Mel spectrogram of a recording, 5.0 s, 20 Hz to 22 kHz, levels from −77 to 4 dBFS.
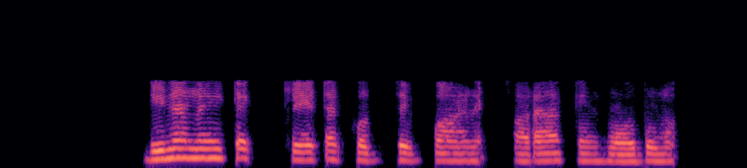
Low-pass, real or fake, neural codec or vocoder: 3.6 kHz; fake; codec, 16 kHz, 2 kbps, FreqCodec, smaller model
